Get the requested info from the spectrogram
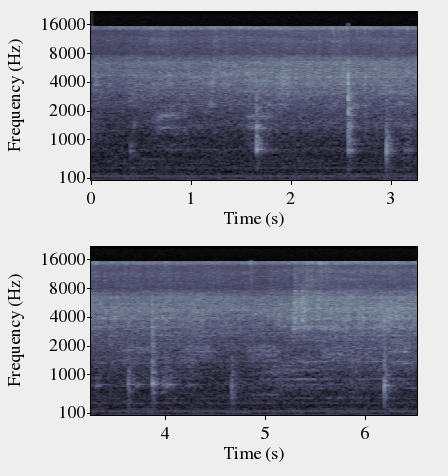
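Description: Appalam (papads) frying in hot oil in a nonstick kadai: a steady sizzle, with about seven sharp clicks as a slotted spatula turns them in the pan.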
